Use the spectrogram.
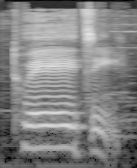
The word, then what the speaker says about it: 돼지: But in Korean, the pronunciation is 돼지.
